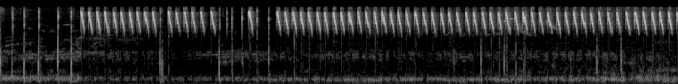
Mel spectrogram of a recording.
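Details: Hill prinia performing its extended 'bren' trill as a master song: a few sharp ticks, short bursts of high rapid notes, then a steady unbroken run of very high pulsed notes lasting about four seconds.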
